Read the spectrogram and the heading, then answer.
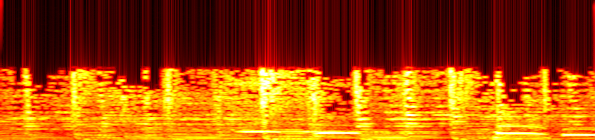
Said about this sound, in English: So the idea of this music is to clear your mind, clear your palate for something else.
